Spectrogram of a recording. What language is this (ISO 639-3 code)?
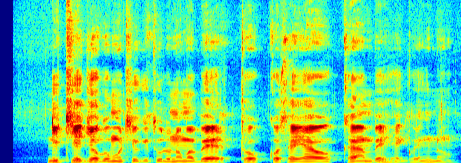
luo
